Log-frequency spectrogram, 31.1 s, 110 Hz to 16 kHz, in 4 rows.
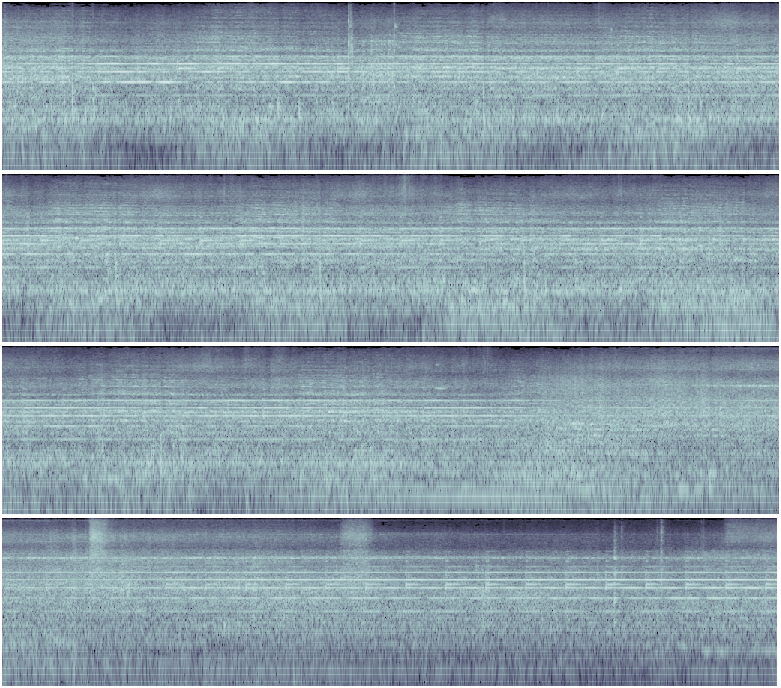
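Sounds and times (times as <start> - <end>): diesel locomotive engine drone: 0.0 - 31.0
high-pitched ringing tones: 15.4 - 31.0.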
